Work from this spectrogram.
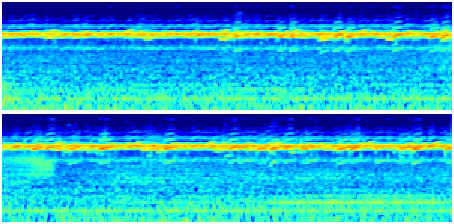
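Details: Night chorus of spring peepers at a frog pond early in the year: piercing, high peeps pile up into a constant shrill drone, with a brief soft rustle near the middle.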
